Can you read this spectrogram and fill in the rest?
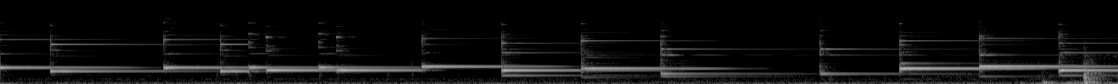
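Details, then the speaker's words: ERA-VPRX doorbell receiver playing its four-note Westminster chime melody while being set for zone three; clear ding-dong notes in steady phrases, working normally. "that's the four note Westminster Chime and now I need to trigger so that it can program to zone three"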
